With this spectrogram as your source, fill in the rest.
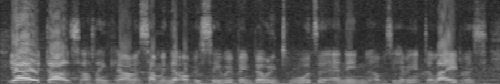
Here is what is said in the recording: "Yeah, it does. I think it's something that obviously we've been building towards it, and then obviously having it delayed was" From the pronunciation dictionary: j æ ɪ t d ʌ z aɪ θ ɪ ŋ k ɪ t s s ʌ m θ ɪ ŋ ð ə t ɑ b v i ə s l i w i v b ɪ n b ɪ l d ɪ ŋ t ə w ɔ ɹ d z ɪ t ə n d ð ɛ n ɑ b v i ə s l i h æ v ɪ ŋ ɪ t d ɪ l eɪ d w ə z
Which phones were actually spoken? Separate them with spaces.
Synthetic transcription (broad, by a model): j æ ɪ t d ʌ z aɪ θ ɪ ŋ k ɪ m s s ʌ m θ ɪ ŋ ð ə t ɑ b v i ə s l i w i v b ɪ n b ɪ l d ɪ ŋ t ə w ɔ ɹ d z ɪ t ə n ð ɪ n ɑ b v i ə s l i h æ v ɪ ŋ ɪ t d ɪ l eɪ d w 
